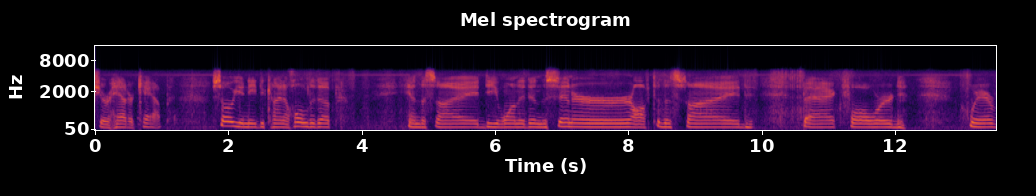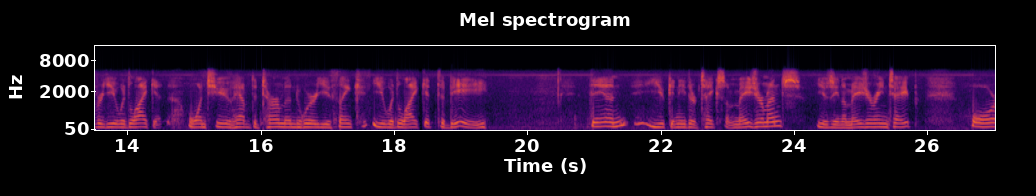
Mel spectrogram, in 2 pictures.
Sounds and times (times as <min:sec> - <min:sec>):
Speech: 0:00.0 - 0:01.2, 0:01.8 - 0:03.9, 0:04.6 - 0:10.0, 0:10.6 - 0:12.3, 0:13.0 - 0:19.5, 0:20.9 - 0:25.9, 0:26.6 - 0:27.0.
